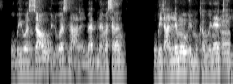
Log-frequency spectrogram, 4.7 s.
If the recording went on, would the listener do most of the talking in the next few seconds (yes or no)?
no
